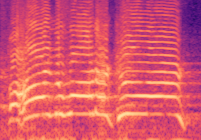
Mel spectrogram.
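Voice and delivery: loud, slow and high warning; shouted callout. Real, not acted. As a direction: call across the room to teammates. Calling enemy position to team.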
